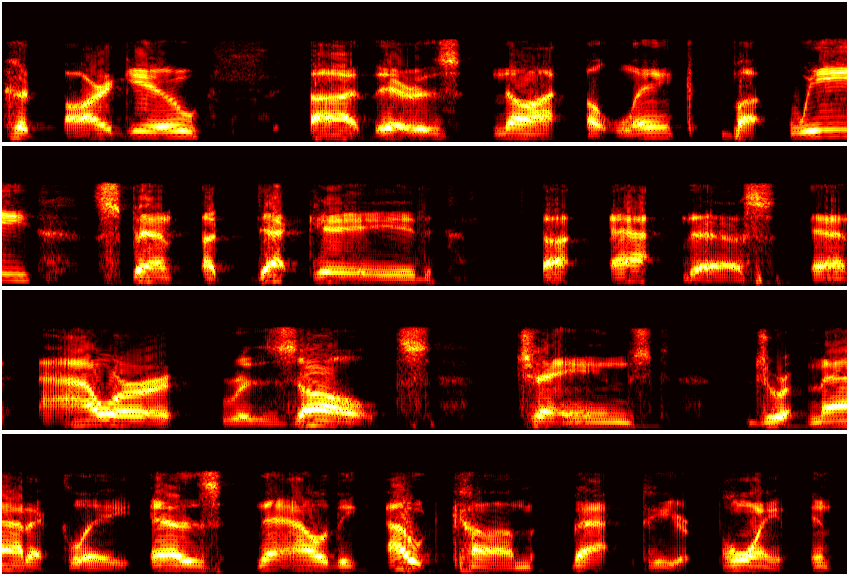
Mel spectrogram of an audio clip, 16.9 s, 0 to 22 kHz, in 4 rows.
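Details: Adult man diagnosed in 2012 with spasmodic dysphonia, a rare neurological speaking disorder causing partial voice loss and difficult communication, still partly audible: spasmodic dysphonia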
